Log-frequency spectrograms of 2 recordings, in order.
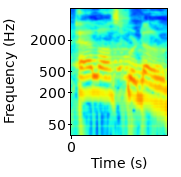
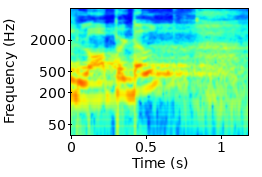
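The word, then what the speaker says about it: L'Hôpital: वहां पर partial derivative का डेफिनेशन यूज हो सकता है, एल हॉस्पिटल रूल यूज हो सकता है, basically it is pronounced as लॉपिटल, और वहां पर आप डेरिवेटिव्स ऐसे फाइंड कर सकते हैं.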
